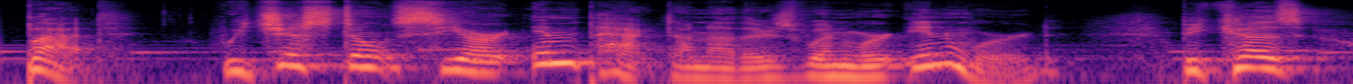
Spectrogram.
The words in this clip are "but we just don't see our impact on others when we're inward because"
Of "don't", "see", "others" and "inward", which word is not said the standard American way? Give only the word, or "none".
none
